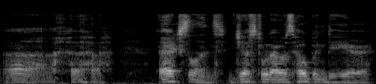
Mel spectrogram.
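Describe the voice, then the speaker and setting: An actor playing an excitable, self-important pony inventor who fancies being a spy, in a radio play with a theatrical delivery. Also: deep voice, slow pace. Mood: eager. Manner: theatrical, hesitant fillers amid boasting. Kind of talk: amateur radio play acting.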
